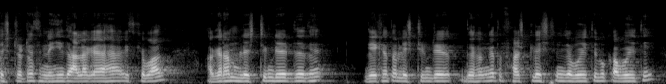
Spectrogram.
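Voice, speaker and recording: A man with an Indian accent giving an informal explainer from an on-screen document, repeating himself and answering his own questions, with English terms mixed in. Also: on the high side. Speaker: educational video presenter.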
